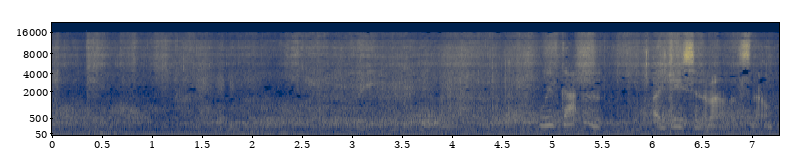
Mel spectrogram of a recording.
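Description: A gloved hand scrapes and crunches through snow.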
